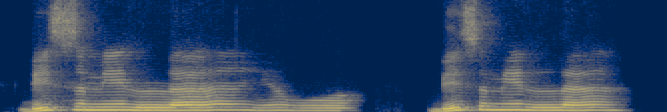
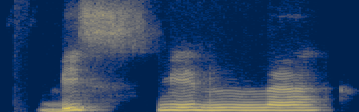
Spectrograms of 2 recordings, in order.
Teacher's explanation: huruf sin itu tidak boleh memantul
